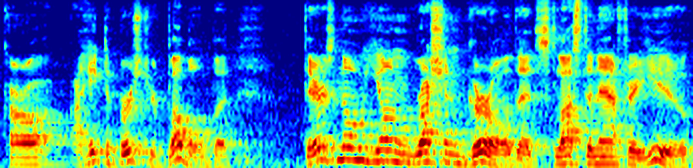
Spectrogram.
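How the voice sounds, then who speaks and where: Actor as a bright-voiced, needling bar buddy guy. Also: a little high, big pitch swings, slow, exaggerated voice. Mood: blunt, skeptical. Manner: folksy, needling, plain-spoken. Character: blunt, teasing, skeptical bar buddy, married man. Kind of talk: stage comedy dialogue. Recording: echoey room with background noise.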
